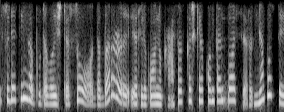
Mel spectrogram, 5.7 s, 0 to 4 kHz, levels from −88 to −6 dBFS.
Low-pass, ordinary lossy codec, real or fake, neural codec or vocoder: 3.6 kHz; Opus, 32 kbps; real; none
